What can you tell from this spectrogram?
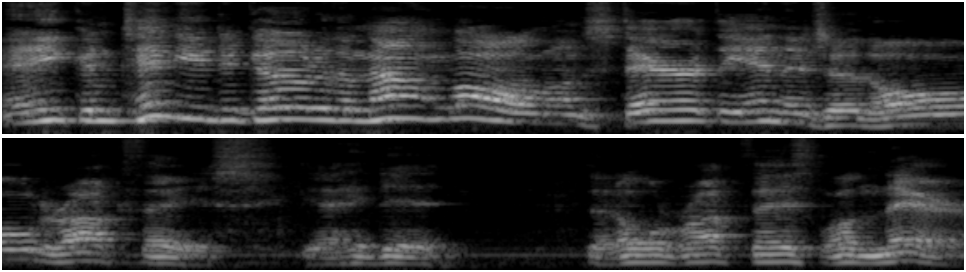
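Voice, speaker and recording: Putting on a character voice, a man speaks fairly slowly at a high pitch with very wide pitch swings. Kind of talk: storytelling.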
